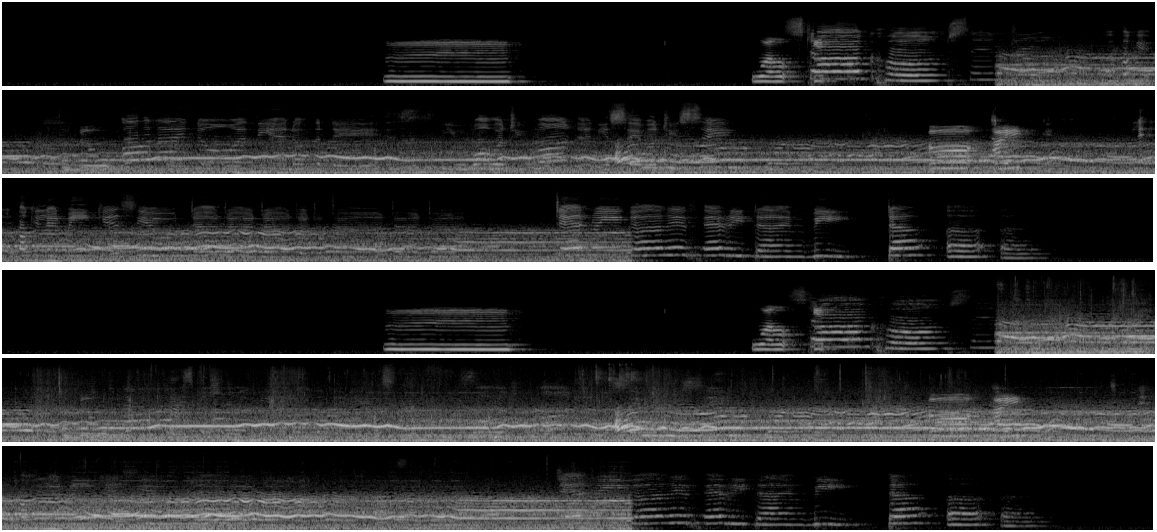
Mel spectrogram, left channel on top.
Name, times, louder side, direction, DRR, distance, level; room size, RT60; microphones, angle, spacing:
voice 1, 3.8-5.2 7.5-8.2 12.1-12.7 20.8-21.7, equal, ahead, 0.7 m, -32 dB
voice 2, 7.8-10.6 11.0-11.5 11.9-12.3 12.7-18.8 21.4-21.5 22.8-27.7 28.6-31.5 31.9-33.4, left 2 dB, 85° left, 2.4 m, -39 dB
sound 1, 9.9-29.4, right 6 dB, 85° right, 0.5 m, -28 dB
15.5 x 9.8 x 7.3 m
head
